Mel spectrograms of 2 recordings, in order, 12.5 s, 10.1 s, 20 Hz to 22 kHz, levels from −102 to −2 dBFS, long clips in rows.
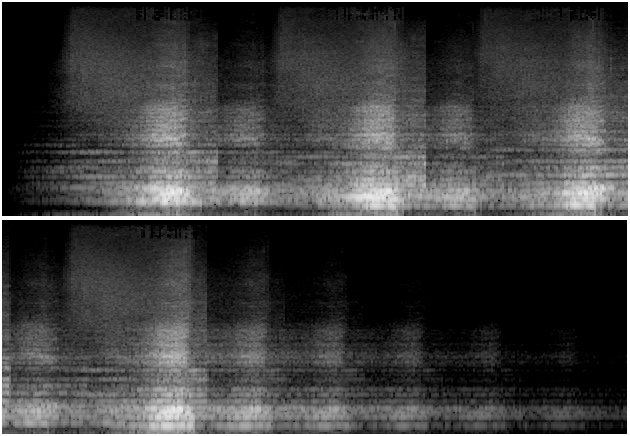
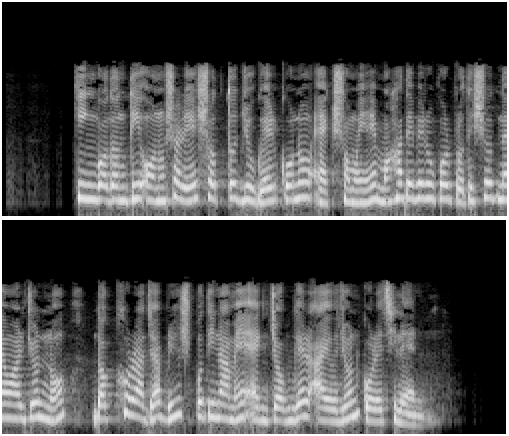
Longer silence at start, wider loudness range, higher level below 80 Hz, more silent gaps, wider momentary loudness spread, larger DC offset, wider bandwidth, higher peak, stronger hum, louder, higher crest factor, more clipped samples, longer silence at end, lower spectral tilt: first, 1.25 s vs 0.75 s; first, 5 LU vs 1 LU; about the same, -58 dBFS vs -58 dBFS; neither; first, 26 LU vs 3 LU; neither; first, 11.5 kHz vs 8 kHz; second, -6 dBFS vs -2 dBFS; neither; second, -20 LUFS vs -17 LUFS; about the same, 18 dB vs 16 dB; neither; first, 2.9 s vs 0.75 s; first, -7.5 dB/octave vs -4 dB/octave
